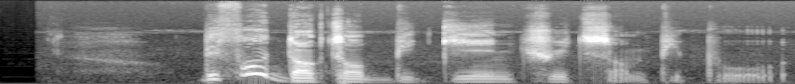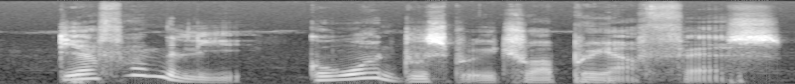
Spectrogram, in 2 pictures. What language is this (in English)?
Nigerian Pidgin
